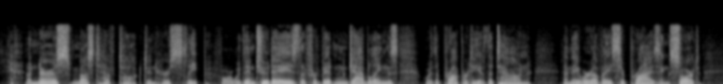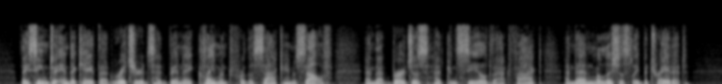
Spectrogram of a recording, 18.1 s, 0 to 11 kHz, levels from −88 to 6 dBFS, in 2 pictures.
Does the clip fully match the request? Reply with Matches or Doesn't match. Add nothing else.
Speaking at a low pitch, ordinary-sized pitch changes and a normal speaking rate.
Doesn't match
